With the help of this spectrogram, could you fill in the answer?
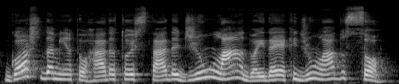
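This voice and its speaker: Woman from brazil teaching english online, reads stuff out slow n careful then translates, kinda high voice. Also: animated, slightly rough. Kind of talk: online language lesson.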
